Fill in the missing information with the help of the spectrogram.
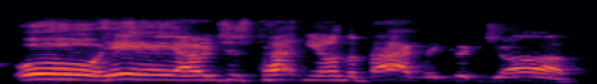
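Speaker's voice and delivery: high, loud, fast sheepish cover-up; nervous innocent excuse. Retold or imitated. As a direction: talk your way out, nervously.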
